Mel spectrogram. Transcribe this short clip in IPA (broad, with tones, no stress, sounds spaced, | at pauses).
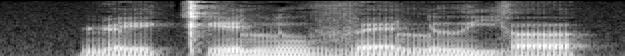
ɳ e˨ kʼ e˦ l u˦ v ɛ˨ l ɯ˦ j ʌ˦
